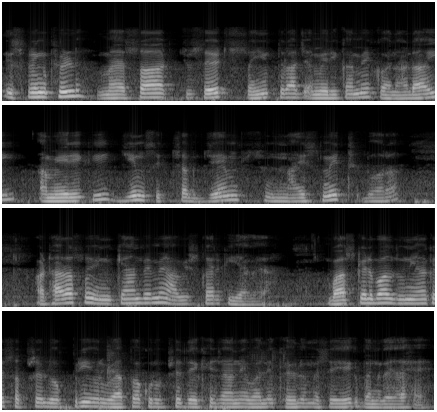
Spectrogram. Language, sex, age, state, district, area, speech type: Hindi, male, 45-60, Madhya Pradesh, Balaghat, rural, read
